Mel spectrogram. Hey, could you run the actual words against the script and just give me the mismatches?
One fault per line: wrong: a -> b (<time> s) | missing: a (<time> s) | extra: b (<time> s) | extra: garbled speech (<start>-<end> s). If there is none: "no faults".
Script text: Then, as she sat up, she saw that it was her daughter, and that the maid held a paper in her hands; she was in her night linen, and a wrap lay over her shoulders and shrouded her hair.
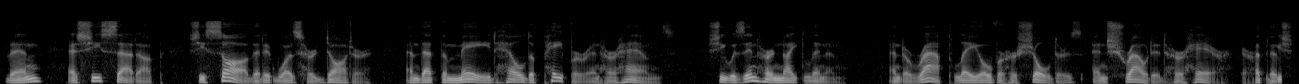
extra: garbled speech (12.4-12.9 s)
